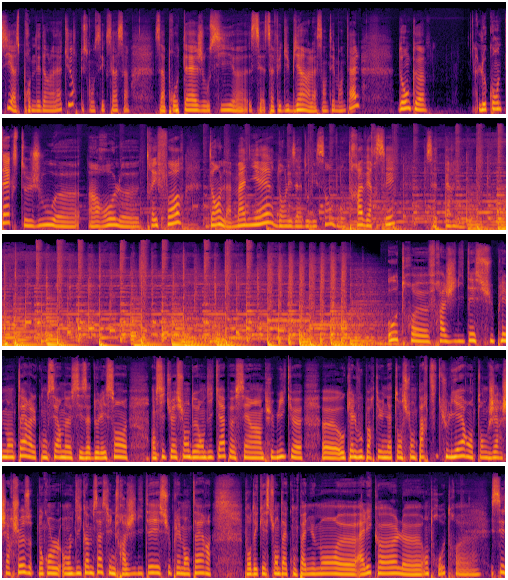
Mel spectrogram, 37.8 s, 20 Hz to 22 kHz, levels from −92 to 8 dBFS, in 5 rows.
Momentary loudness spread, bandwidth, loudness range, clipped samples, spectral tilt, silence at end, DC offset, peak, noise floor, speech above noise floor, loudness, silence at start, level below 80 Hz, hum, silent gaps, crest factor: 8 LU; 17.5 kHz; 4 LU; under 0.1%; -5 dB/octave; 0 s; under 0.1%; 0 dBFS; -52 dBFS; 38 dB; -15 LUFS; 0 s; -24 dBFS; none; none; 14 dB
